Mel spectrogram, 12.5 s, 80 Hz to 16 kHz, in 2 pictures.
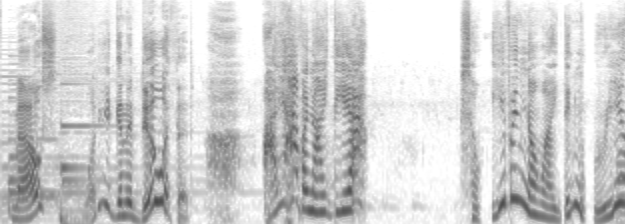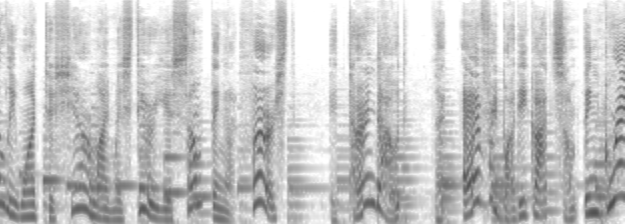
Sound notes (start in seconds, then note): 2.0 gasps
